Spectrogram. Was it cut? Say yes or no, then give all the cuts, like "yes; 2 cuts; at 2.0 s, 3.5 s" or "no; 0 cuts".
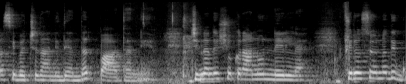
yes; 1 cut; at 1.6 s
